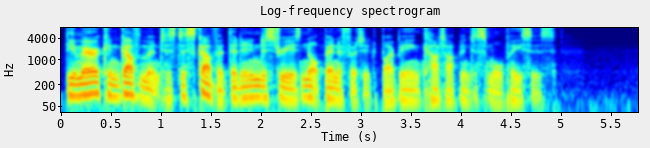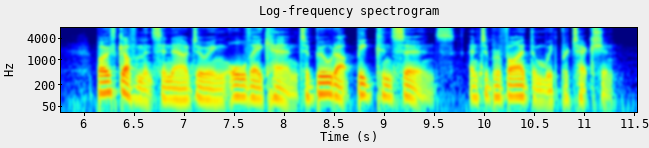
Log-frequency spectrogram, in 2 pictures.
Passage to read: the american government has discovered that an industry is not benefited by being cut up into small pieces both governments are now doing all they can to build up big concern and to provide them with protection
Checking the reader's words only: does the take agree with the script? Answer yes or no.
no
